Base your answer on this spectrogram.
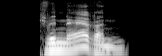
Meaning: inflection of quinär: 1. strong genitive masculine/neuter singular 2. weak/mixed genitive/dative all-gender singular 3. strong/weak/mixed accusative masculine singular 4. strong dative plural
- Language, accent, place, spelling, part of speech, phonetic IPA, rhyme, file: German, Germany, Berlin, quinären, adjective, [kvɪˈnɛːʁən], -ɛːʁən, De-quinären.ogg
